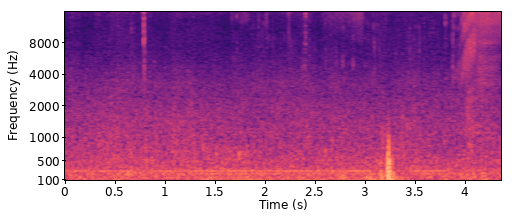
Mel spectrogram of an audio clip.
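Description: Wind buffeting the microphone at the waterside, with a faint steady hum underneath that stops just before the end. One loud thump about three seconds in.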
